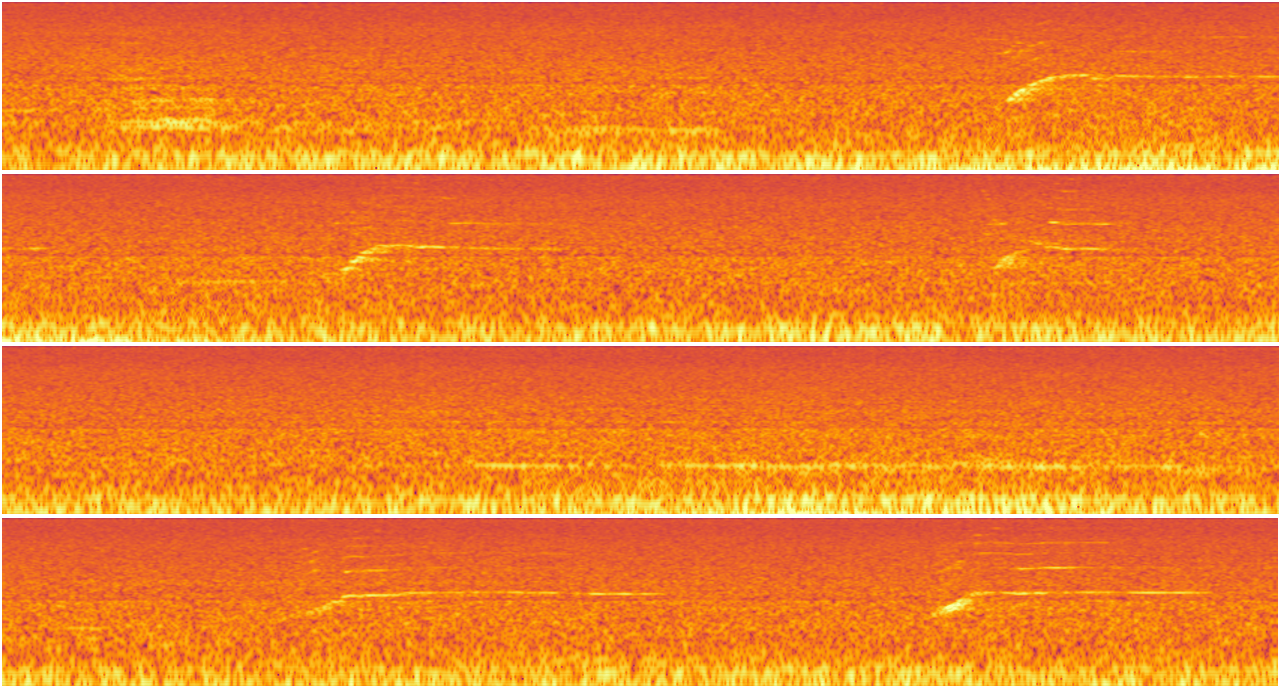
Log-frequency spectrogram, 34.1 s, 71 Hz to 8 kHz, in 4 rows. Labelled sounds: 6.9	7.3	humpback whale, 0.80 to 1.1 kHz
10.9	11.8	humpback whale, 0.80 to 2.0 kHz
15.4	15.9	humpback whale, 0.90 to 2.2 kHz
27.8	28.5	humpback whale, 0.80 to 1.9 kHz
31.9	32.8	humpback whale, 0.80 to 4.0 kHz

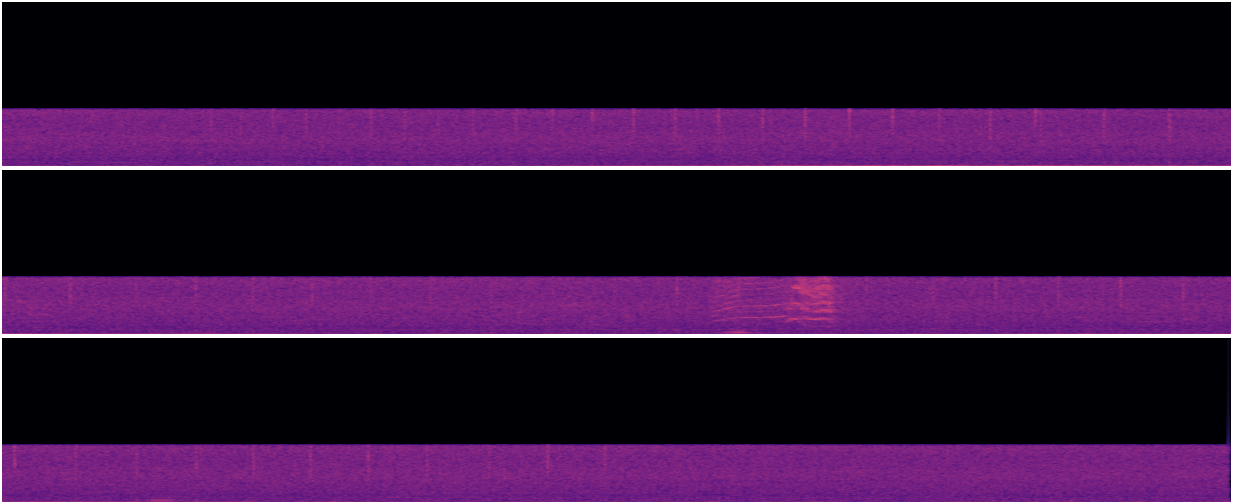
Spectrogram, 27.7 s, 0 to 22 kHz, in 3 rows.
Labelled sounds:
14.6	15.5	killer whale, northern resident, G clan, call N48, 1.7 to 7.0 kHz

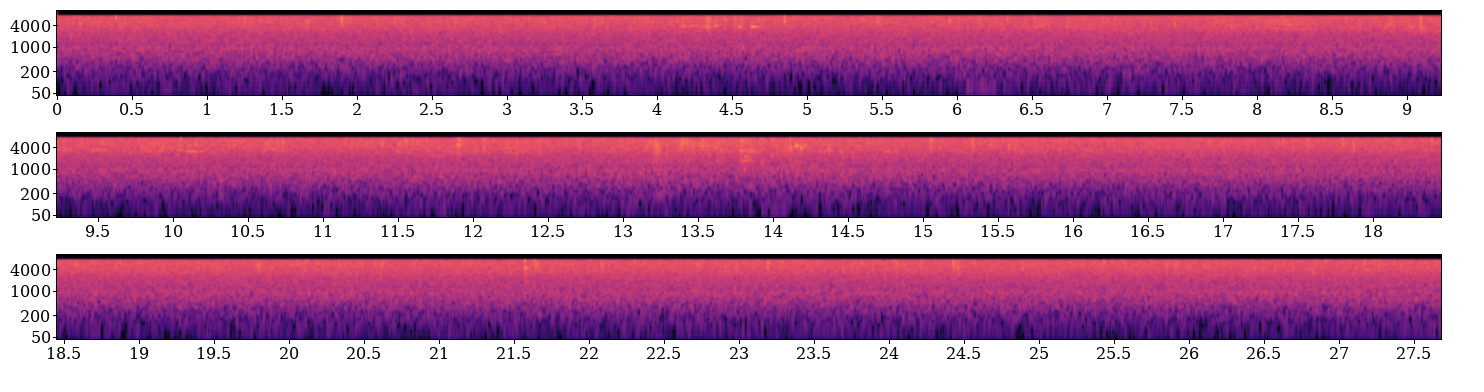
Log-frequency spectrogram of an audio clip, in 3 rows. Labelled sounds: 4.1	4.5	Pacific white-sided dolphin, 3.8 to 4.2 kHz
8.1	8.4	Pacific white-sided dolphin, 3.1 to 4.6 kHz

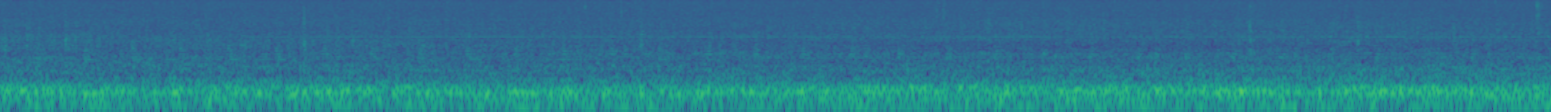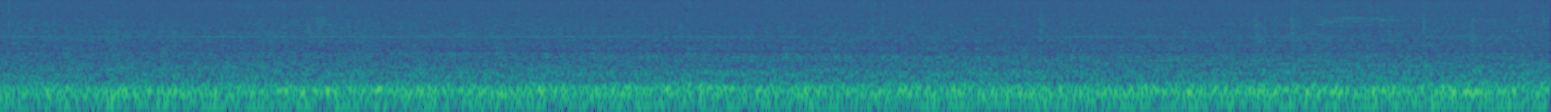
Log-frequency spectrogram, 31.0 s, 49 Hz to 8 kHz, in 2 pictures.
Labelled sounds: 28.7	29.5	killer whale, 2.4 to 4.5 kHz

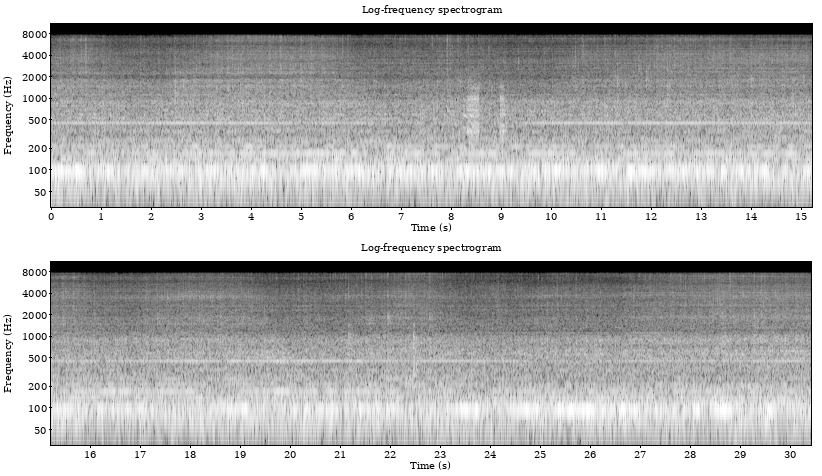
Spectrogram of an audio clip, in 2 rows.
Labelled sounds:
8.3	8.6	croaking sound likely from a nearby submerged object, 0.94 to 1.1 kHz

